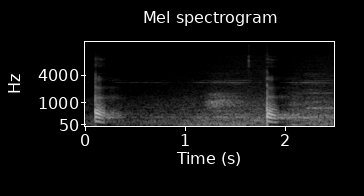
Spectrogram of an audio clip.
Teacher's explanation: Les lèvres sont détendues. La langue est au milieu, elle est relâchée. C'est un son qui vient du milieu de la bouche. Le son est court et discret. · Pour faire le muet, il faut presque fermer la bouche. Les lèvres sont détendues. La langue est au milieu, elle est relâchée. C'est un son qui vient du milieu de la bouche. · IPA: [ə]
